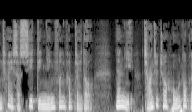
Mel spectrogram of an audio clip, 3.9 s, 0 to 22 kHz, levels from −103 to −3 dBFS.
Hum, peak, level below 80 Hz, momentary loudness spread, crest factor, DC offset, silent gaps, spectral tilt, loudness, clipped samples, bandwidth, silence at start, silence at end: none; -6 dBFS; -32 dBFS; 8 LU; 16 dB; under 0.1%; none; -6 dB/octave; -22 LUFS; under 0.1%; 11.5 kHz; 0 s; 0 s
